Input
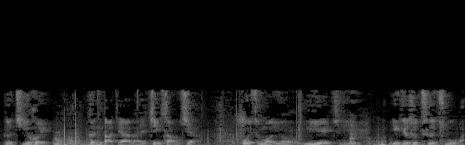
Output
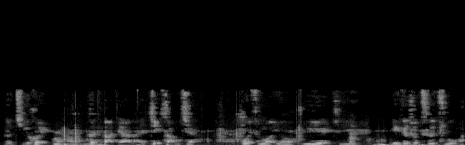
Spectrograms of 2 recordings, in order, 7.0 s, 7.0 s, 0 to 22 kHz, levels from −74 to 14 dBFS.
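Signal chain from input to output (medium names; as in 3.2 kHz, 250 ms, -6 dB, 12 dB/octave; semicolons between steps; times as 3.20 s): spectral noise reduction 19 dB; trim +6 dB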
